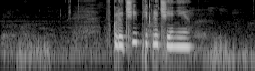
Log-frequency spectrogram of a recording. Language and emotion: Russian, neutral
